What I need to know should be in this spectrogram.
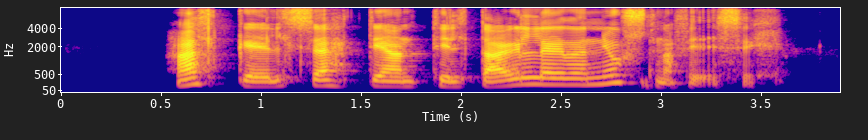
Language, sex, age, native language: Icelandic, male, 13, Icelandic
